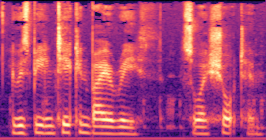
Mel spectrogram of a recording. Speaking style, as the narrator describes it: said evenly

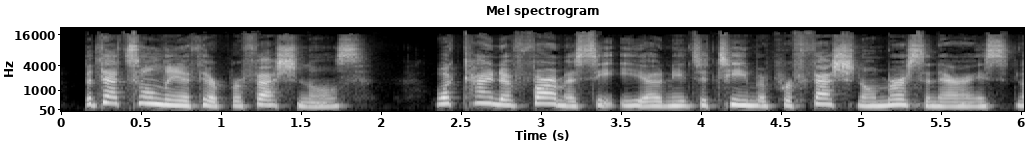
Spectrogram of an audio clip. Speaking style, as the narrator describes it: Niall asked with a scoff

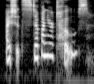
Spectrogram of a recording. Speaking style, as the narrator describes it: muttered

